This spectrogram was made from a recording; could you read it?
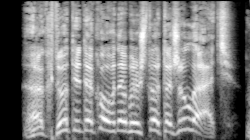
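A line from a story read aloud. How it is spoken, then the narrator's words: Shouting out. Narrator (Russian): выкрикнул князь Долгоруков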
